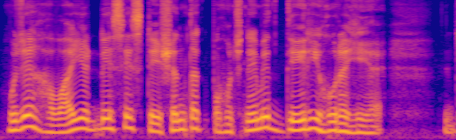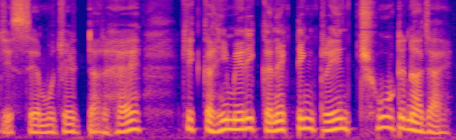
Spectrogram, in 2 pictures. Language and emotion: Hindi, fearful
